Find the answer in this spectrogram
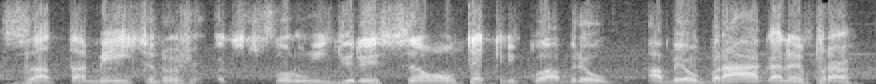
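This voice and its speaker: A Brazilian man calls a football match live for web radio. His voice sits slightly high, and there is light noise in the background. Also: steady tone, brisk, a bit bright. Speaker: football play-by-play commentator.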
